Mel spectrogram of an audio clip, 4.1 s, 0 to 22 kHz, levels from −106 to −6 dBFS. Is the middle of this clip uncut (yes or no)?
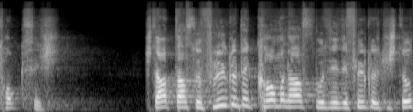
yes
